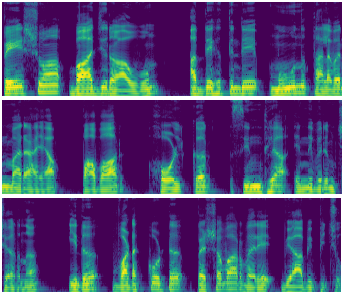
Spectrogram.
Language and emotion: Malayalam, neutral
